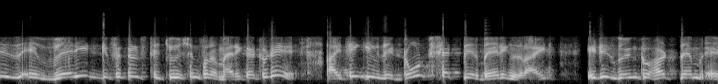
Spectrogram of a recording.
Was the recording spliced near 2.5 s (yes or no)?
yes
